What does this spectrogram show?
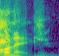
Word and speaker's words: Phonic: So if people want to get in touch with your business, because it's pronounce it properly for me. Because is it Phonic? Yeah. Phonic.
